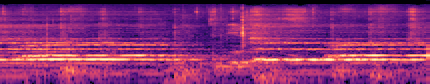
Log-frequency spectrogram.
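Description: Mixed a cappella choir singing an arrangement of a worship song, voices only, holding chords that shift to new notes about midway.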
